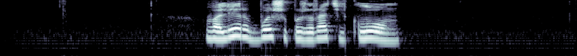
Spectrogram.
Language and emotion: Russian, neutral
